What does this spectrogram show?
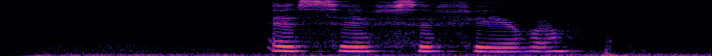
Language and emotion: Russian, neutral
